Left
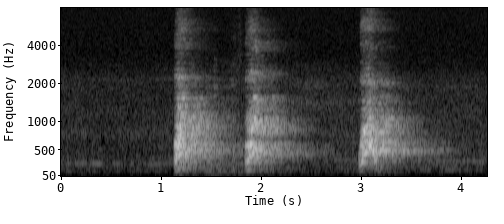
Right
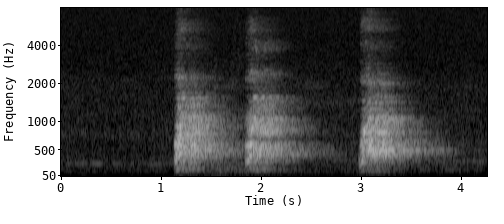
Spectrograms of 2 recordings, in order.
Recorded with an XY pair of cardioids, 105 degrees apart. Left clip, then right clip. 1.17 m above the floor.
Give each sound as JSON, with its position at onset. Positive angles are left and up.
{"t": 1.1, "sound": "a dog barking", "azimuth_deg": 70, "distance_m": 5.5}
